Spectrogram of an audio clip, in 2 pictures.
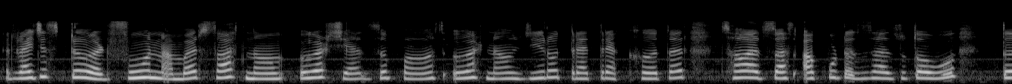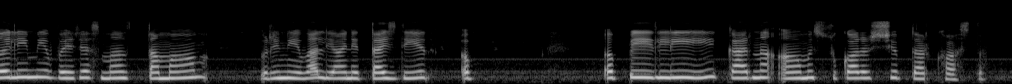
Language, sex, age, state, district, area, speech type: Kashmiri, other, 30-45, Jammu and Kashmir, Baramulla, urban, read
